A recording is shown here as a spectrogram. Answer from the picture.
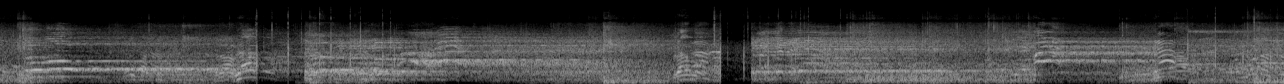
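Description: Sounds of an indoor basketball game: the ball bouncing on the court, high-pitched squeaks and shouting voices.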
